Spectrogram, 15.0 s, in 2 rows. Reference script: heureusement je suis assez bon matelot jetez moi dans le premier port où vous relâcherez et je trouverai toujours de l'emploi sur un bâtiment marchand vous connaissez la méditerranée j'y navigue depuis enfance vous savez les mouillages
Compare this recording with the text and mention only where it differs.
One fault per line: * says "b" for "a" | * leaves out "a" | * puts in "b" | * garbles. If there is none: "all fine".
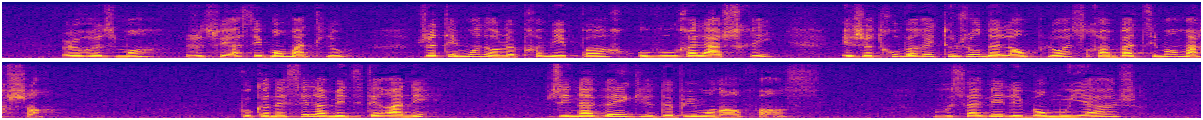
* puts in "mon"
* puts in "bons"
